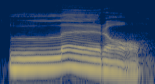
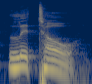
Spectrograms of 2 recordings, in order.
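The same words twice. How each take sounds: First: "little" very slow, T as a tap; flapped T. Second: "little" with a fully released T; hard T. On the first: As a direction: draw out "little" as "liii-rol". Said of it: "É little". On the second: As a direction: pronounce "little" as "lit-toh", no flap. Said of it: "Não é little". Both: Shown as a demonstration.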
